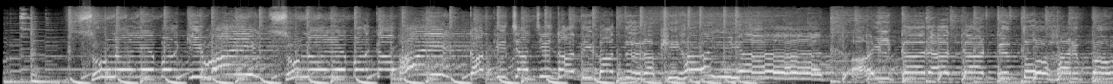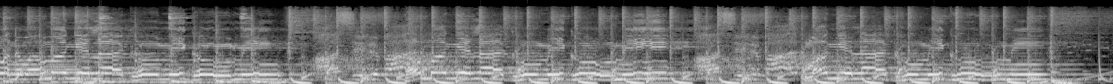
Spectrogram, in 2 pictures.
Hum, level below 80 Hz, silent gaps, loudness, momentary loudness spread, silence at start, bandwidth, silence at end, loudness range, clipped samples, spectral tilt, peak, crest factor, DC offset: none; -18 dBFS; none; -9 LUFS; 4 LU; 0.05 s; 16.5 kHz; 0 s; 2 LU; 0.1%; -4 dB/octave; 0 dBFS; 8 dB; under 0.1%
